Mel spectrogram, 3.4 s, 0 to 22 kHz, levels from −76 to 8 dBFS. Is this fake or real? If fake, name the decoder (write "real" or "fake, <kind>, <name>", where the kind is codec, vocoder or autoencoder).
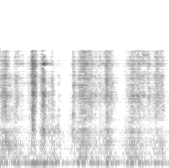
fake, vocoder, HiFi-GAN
